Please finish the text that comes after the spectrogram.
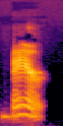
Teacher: la e es un poquito más estirada. Entonces ustedes han visto la boca de una rana, de un sapo, o sea, es como como superestirada.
